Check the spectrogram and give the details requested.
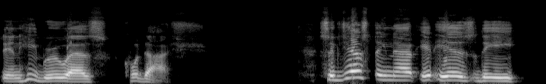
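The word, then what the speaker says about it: קדוש: he gave us an example of being holy pronounced in Hebrew as quades suggesting that it is the treatment of the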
